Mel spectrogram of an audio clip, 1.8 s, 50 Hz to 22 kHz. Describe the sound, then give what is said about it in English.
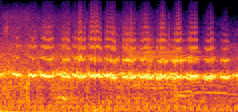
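Tires screech loudly and continuously as a car is pushed up to 88 miles an hour, the high, steady squeal of skidding rubber riding over a roaring engine for a couple of seconds. “Now, let me just get this thing up to 88 miles an hour.”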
